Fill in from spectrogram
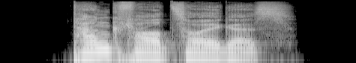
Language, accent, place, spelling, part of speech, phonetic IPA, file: German, Germany, Berlin, Tankfahrzeuges, noun, [ˈtaŋkfaːɐ̯ˌt͡sɔɪ̯ɡəs], De-Tankfahrzeuges.ogg
- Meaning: genitive singular of Tankfahrzeug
